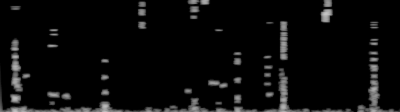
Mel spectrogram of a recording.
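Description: Sparse plucked pipa notes, about one a second, over a low steady hum: the instrumental accompaniment between sung phrases of Suzhou tanci.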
